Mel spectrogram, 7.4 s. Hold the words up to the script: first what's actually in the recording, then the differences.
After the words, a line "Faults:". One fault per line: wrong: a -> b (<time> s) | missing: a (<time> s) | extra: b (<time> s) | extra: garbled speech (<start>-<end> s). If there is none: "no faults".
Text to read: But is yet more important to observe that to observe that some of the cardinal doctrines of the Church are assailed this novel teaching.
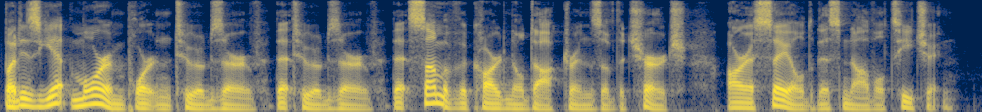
But is yet more important to observe that to observe that some of the cardinal doctrines of the Church are assailed this novel teaching.
Faults:
no faults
